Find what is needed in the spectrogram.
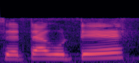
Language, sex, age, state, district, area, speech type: Odia, female, 18-30, Odisha, Nuapada, rural, spontaneous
